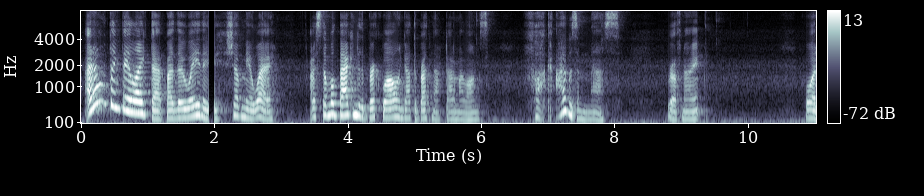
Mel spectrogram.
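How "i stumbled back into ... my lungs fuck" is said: plain reading voice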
